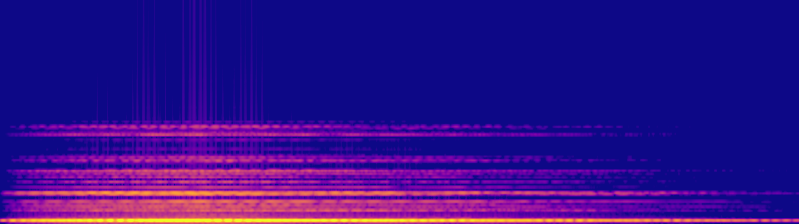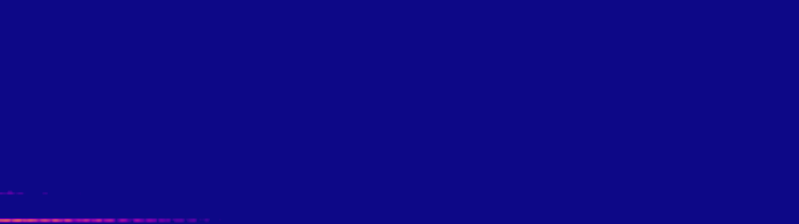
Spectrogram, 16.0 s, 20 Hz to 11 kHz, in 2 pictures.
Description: Slow-Distant-Chime-B3-f.wav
